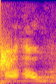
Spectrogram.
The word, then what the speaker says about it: majao: ¿Cómo pronunciaría un camba? Es Majau. O sea, lo otro no es que esté mal, no. Pero un camba lo pronunciaría. No, es Majau nomás.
